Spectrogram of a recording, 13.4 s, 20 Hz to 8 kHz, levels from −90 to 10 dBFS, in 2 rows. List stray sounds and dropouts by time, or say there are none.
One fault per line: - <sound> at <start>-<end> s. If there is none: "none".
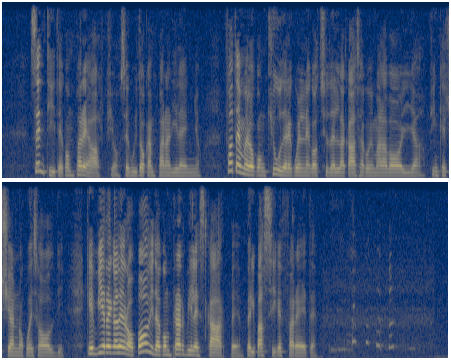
- laugh at 11.6-13.0 s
